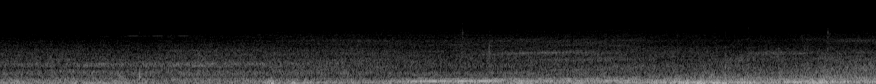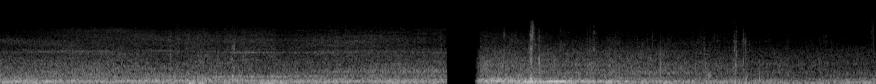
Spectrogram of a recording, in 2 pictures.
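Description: Road traffic: car engines running, a low hum that grows louder about four seconds in. The sound drops out completely for a split second about thirteen seconds in.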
